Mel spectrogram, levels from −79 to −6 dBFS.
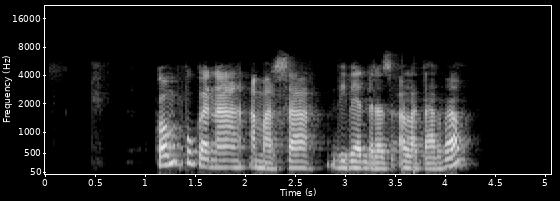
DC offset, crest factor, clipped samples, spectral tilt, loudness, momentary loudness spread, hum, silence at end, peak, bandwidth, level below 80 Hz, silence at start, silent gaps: under 0.1%; 18 dB; under 0.1%; -5.5 dB/octave; -19 LUFS; 5 LU; none; 0.85 s; -2 dBFS; 7.4 kHz; -60 dBFS; 1.1 s; none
